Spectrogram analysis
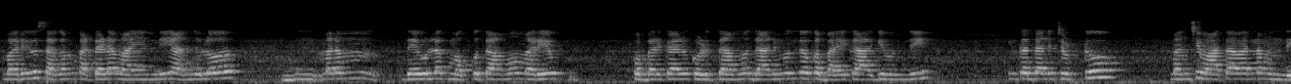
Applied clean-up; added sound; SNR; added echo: none; none; none; reverberation time 0.4 s.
